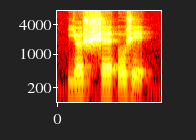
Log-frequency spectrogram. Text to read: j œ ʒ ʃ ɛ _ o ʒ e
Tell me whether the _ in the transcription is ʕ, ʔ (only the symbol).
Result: ʔ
